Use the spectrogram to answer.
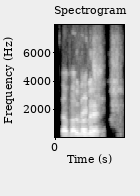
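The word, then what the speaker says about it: The VVitch: We did our longest after party ever for the witch, but can you please pronounce it correctly for us? The Vavitch.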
